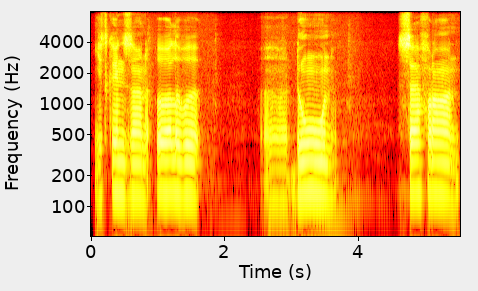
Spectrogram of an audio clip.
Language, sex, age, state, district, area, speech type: Kashmiri, male, 60+, Jammu and Kashmir, Srinagar, urban, spontaneous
